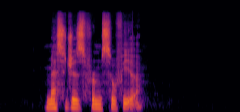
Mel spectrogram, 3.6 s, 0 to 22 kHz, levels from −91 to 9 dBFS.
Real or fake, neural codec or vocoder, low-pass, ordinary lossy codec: real; none; 14.4 kHz; AAC, 96 kbps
